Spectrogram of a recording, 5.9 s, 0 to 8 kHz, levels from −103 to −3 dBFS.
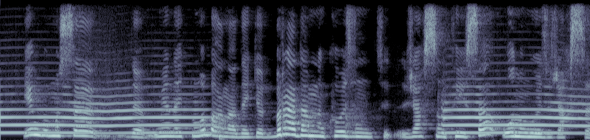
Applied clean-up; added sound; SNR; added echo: none; Trumpet; 2 dB; none.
